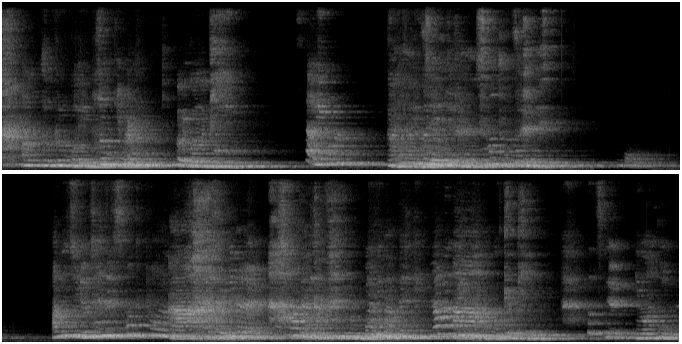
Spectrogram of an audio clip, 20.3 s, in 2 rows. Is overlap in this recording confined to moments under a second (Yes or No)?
No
